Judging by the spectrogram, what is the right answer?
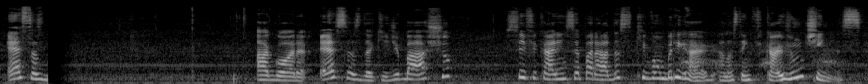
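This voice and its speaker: A woman's voice: on the high side, fairly bright tone, a little hiss or hum, low-quality recording. A woman teaching a recorded grammar lesson to young pupils, explaining patiently and checking in with "tá?" after each point.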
